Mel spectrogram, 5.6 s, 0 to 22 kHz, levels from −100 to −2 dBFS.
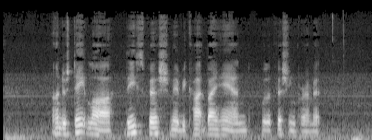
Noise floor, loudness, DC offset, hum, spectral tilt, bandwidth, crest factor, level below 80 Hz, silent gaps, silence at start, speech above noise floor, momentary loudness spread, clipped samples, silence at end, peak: -40 dBFS; -19 LUFS; under 0.1%; none; -6.5 dB/octave; 15.5 kHz; 18 dB; -44 dBFS; none; 0.05 s; 21 dB; 13 LU; under 0.1%; 0.15 s; -2 dBFS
